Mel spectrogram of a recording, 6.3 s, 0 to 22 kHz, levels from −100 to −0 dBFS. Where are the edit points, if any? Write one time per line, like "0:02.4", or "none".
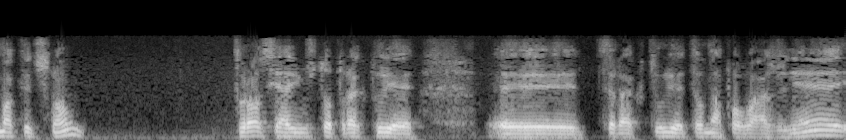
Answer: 0:01.8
